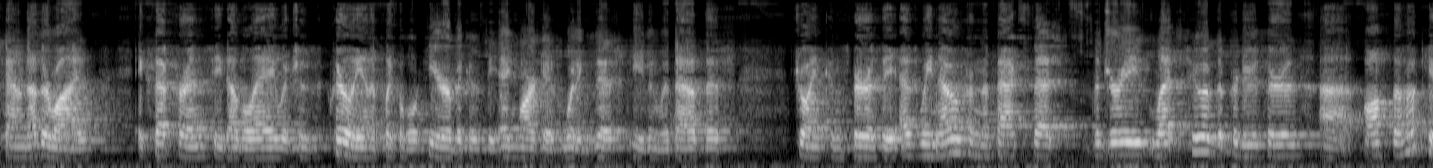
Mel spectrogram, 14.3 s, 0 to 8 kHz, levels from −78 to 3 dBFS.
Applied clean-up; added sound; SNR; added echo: neural separator model SepFormer DNS4.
